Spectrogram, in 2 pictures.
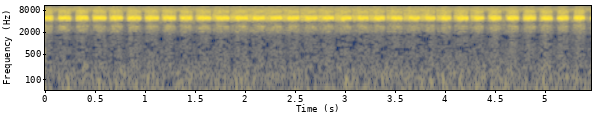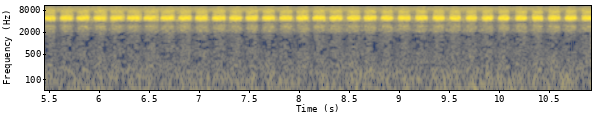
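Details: Summer cicada chorus in Provence, southern France: a continuous shrill, sizzling drone beating steadily about three times per second, with nothing else audible.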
